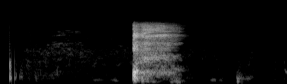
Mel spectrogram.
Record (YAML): cough_length: 2.9 s
cough_amplitude: 27678
cough_signal_mean_std_ratio: 0.28
survey_phase: beta (2021-08-13 to 2022-03-07)
age: 45-64
gender: Female
wearing_mask: 'No'
symptom_none: true
smoker_status: Ex-smoker
respiratory_condition_asthma: false
respiratory_condition_other: false
recruitment_source: REACT
submission_delay: 12 days
covid_test_result: Negative
covid_test_method: RT-qPCR
influenza_a_test_result: Negative
influenza_b_test_result: Negative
